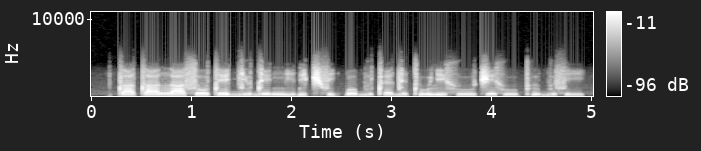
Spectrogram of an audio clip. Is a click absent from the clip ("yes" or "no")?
yes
